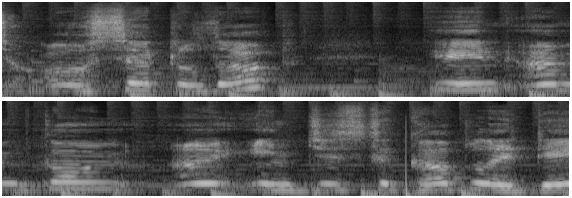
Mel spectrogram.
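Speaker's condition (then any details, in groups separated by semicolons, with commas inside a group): Traumatic brain injury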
